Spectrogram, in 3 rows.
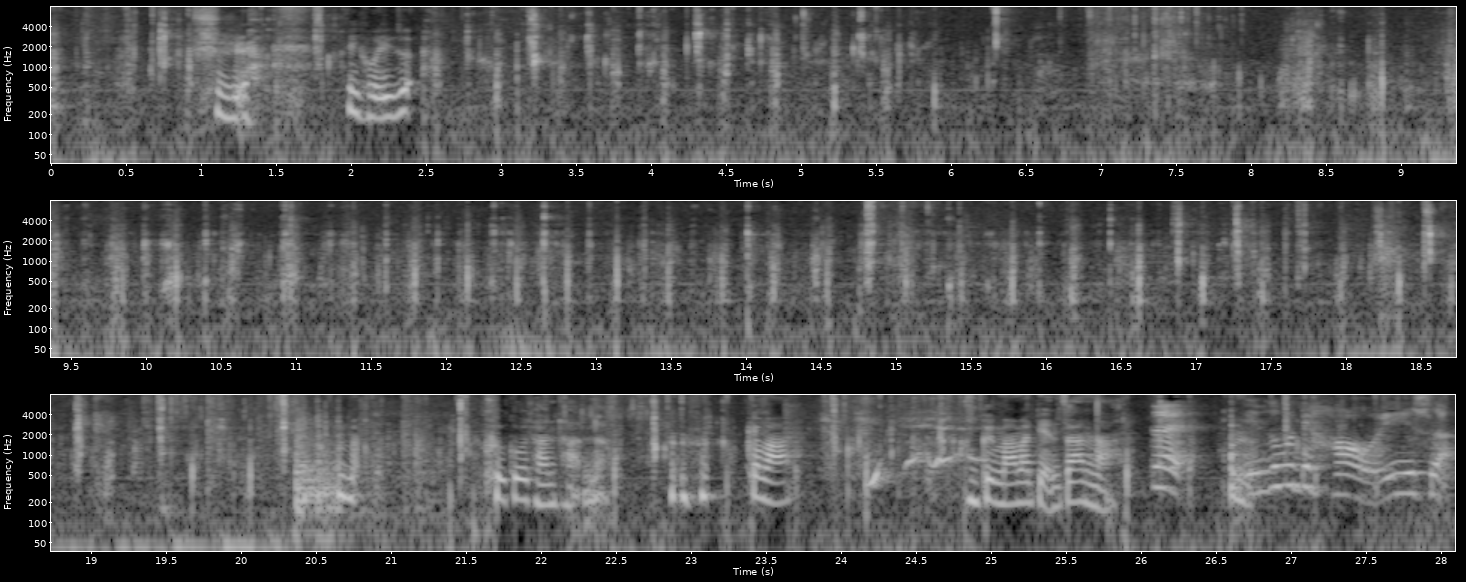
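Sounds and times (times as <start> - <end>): chewing clicks and smacks: 1.8 - 20.4, 22.4 - 24.8.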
